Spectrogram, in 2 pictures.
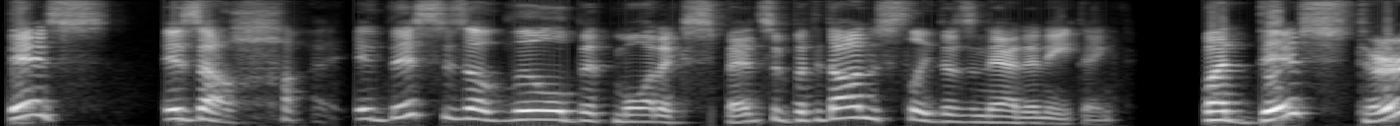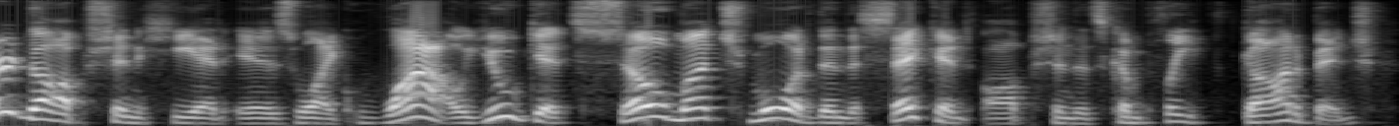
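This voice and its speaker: Man streamer, lively bright delivery, blunt and scornful, ranting reaction talk. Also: high-pitched, unhurried. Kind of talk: casual reaction commentary.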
